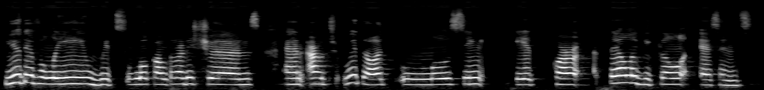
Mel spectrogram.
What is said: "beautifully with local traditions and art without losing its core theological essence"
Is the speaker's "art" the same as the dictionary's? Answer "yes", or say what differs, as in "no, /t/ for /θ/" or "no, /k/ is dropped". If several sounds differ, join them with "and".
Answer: no, /w/ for /ɹ/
